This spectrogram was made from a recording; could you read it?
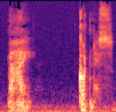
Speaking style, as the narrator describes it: she whispered throatily

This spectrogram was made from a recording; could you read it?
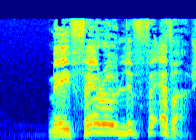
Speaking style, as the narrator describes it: shouted Lord Tunnus

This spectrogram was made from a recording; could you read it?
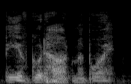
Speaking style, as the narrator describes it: he said softly from the corner of his mouth

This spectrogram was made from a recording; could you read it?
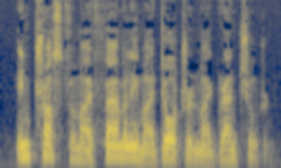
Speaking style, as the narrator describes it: said Ronnie, his voice edged with desperation

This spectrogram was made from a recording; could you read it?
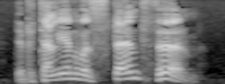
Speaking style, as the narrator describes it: he snapped

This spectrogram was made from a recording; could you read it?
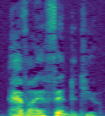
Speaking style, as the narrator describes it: asked softly

